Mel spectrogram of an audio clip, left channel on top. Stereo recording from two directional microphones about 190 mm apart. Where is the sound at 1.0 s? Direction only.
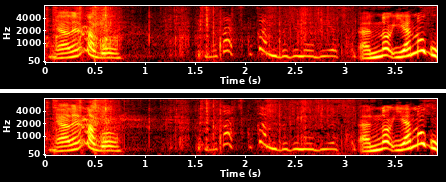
25° right (ahead or behind).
